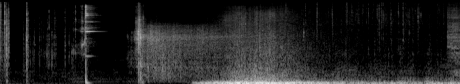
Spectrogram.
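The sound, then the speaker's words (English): Green fire bursts along a sword blade and creeps up it: a few sharp clicks and a brief burst, then a loud whooshing roar with deep rumble that swells and keeps burning steadily. “Your sword is on fire, and it's green! Are you all right? Yes, the fire is moving up the blade.”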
